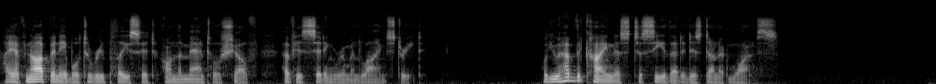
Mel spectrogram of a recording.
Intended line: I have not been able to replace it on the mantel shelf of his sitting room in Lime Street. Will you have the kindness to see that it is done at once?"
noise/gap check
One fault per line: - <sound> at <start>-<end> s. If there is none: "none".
none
